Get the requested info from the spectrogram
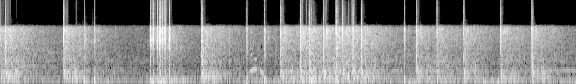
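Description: Aerial fireworks shells bursting overhead: a string of loud bangs, one after another, with a rapid run of sharp reports about three seconds in.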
